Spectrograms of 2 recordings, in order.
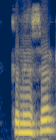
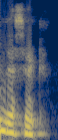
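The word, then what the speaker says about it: Knesset: Kinnaird पढ़ लीजिए या के साइलेंट कर दीजिए। इंग्लिश में लिख देता हूं मैं के एन E double S ई टी ये इसकी संसद का नाम है कनेसेट या फिर नेसेट इसको आपको ध्यान रखना है।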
